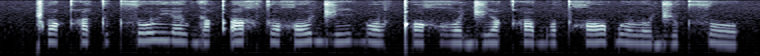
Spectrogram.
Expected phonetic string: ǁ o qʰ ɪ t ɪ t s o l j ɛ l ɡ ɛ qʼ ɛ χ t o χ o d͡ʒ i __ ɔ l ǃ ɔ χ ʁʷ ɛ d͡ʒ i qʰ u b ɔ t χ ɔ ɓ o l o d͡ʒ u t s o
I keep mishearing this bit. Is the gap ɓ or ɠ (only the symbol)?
ɠ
